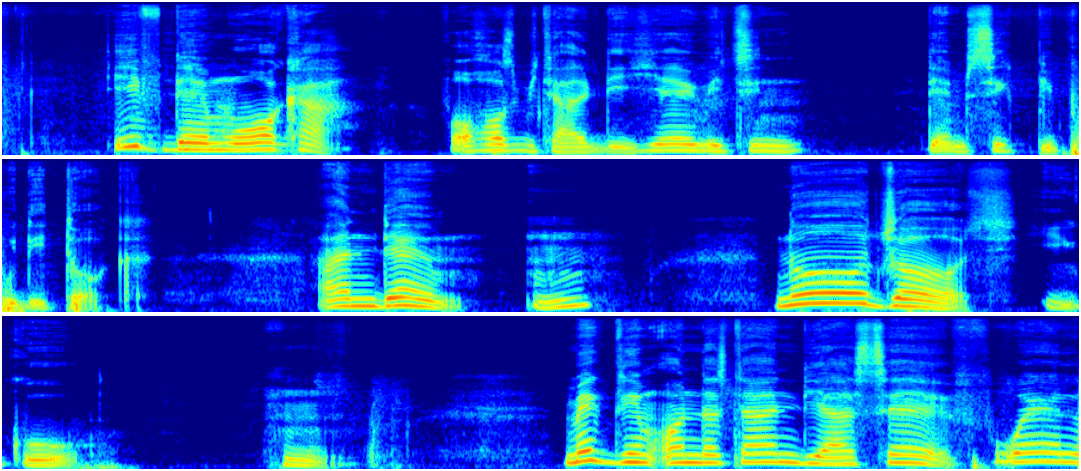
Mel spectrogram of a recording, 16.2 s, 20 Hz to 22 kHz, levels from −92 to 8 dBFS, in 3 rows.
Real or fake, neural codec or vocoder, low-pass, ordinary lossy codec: real; none; none; none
